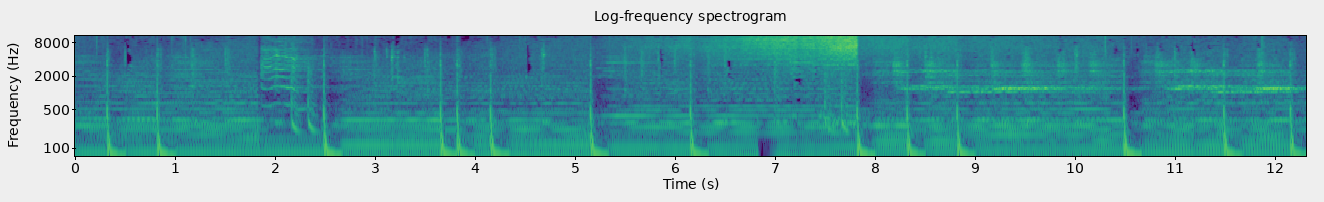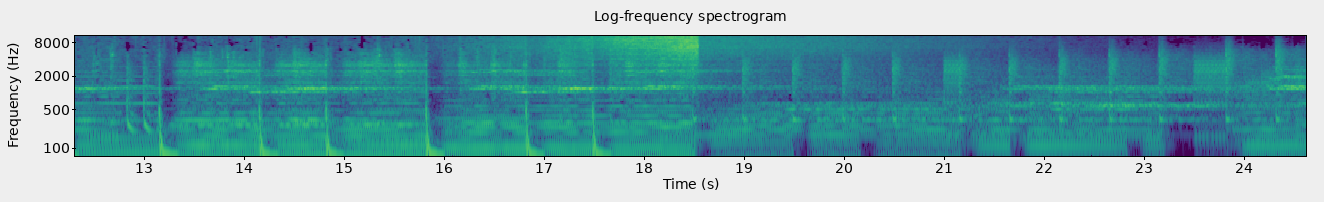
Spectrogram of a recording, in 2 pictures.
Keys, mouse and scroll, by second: 0.7 s, 1.4 r, 2.1 click, 3.1 e, 5.6-6.6 middle drag, 7.9 r, 8.7 e, 9.8 r, 11.5 e, 13.7 r, 15.4 KP_Decimal, 17.4 e, 19.0 r, 20.0 e.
